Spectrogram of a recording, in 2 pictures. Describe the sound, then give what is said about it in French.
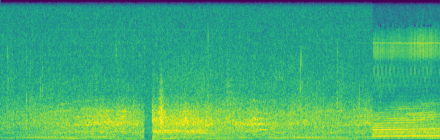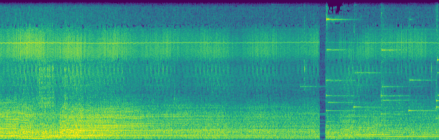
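A chauffeur starts a black car, and its loud engine runs steadily, its pitch rising and falling as it revs and drives, with a few abrupt cuts in the sound and no talking. “Et le chauffeur rentre dans la voiture. Puis, il met la voiture en marche.”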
